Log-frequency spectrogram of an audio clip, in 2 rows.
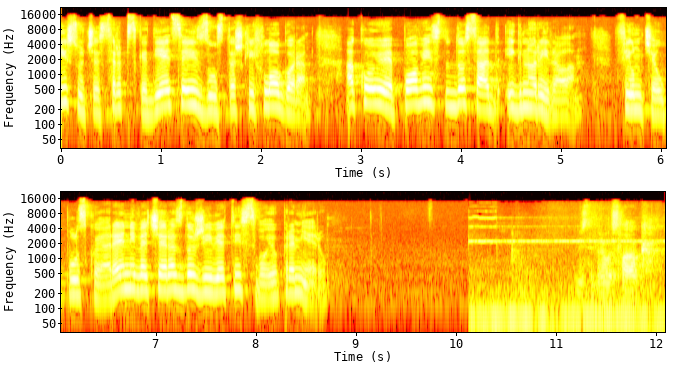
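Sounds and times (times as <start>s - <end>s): woman speaking: 0.0s - 8.9s
high-pitched whine: 10.1s - 12.0s
low hum: 10.1s - 12.0s.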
